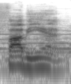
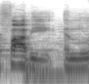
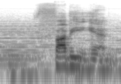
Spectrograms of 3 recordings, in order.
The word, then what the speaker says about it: Fabienne: I think her name is pronounced Fabienne. Oh, okay. So it's more Fabi and less N, as opposed to Fabian. Fabienne. Okay.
